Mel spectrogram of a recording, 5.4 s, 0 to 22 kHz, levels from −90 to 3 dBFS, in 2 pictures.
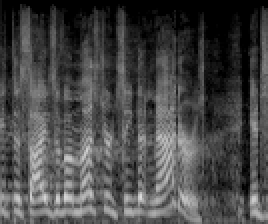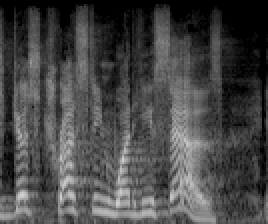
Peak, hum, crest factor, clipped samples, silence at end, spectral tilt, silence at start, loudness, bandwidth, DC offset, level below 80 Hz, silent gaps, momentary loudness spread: -6 dBFS; none; 18 dB; under 0.1%; 0 s; -3.5 dB/octave; 0 s; -22 LUFS; 19.5 kHz; under 0.1%; -58 dBFS; none; 8 LU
